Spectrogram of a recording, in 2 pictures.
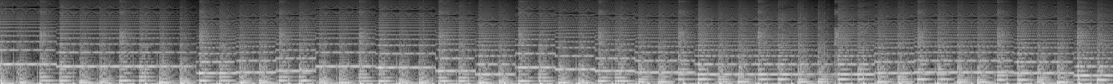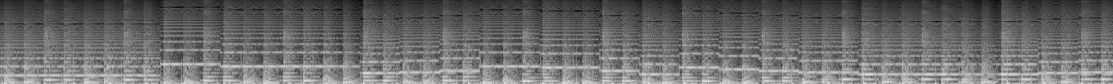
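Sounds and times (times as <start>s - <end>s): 
MOS6581R2 chip synth sample: 0.0s - 22.2s.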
